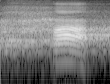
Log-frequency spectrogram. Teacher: Jadi ha itu kalau kita sebut ha, ada udara yang mengikutinya, nafas. Nafas kita nih udaranya keluar.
